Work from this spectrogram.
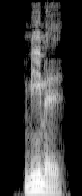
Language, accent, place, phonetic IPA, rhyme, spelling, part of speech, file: German, Germany, Berlin, [ˈmeːml̩], -eːml̩, Memel, proper noun, De-Memel.ogg
- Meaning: 1. the Memel, the Neman (a river in Lithuania that runs by this city) 2. Memel, Klaipėda (a city in Lithuania)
